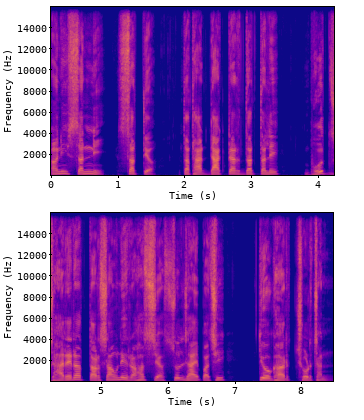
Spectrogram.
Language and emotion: Nepali, neutral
